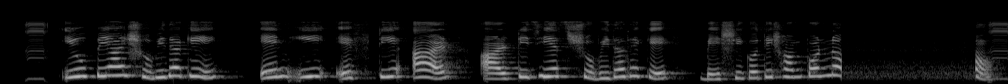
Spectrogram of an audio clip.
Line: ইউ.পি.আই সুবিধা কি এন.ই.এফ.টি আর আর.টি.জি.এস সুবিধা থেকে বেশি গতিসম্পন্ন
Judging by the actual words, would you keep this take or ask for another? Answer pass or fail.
pass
